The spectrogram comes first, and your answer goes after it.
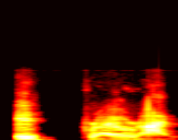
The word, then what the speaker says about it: a priori: that look this one this word a priori that's how you say it a priori okay a priori it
